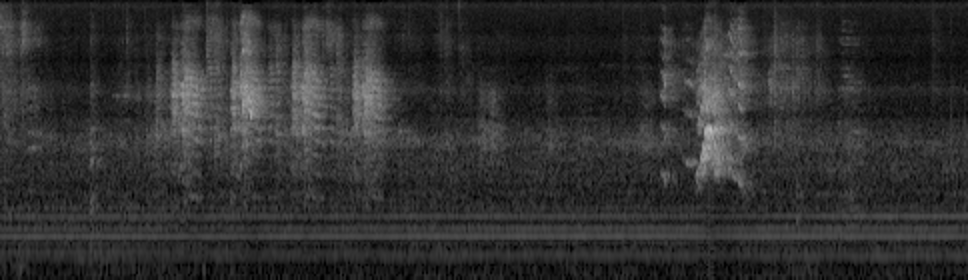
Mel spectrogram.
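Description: Bird chirps: a run of about four short, high chirps between two and four seconds in, then one louder chirp about seven seconds in, over a steady low hum.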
